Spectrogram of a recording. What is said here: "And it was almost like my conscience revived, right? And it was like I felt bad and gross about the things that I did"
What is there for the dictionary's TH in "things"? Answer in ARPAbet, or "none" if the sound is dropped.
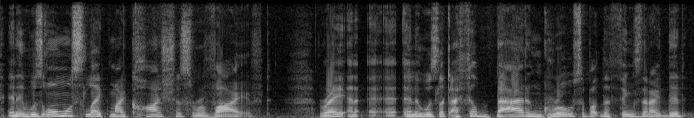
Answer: TH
